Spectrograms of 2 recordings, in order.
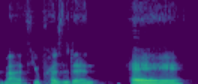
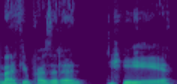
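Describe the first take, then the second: First: The surname ends with an 'ay' sound. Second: The surname ends with a 'tee' sound. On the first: The speaker calls it right. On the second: The speaker calls it wrong.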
